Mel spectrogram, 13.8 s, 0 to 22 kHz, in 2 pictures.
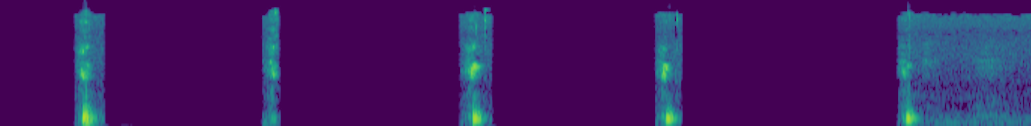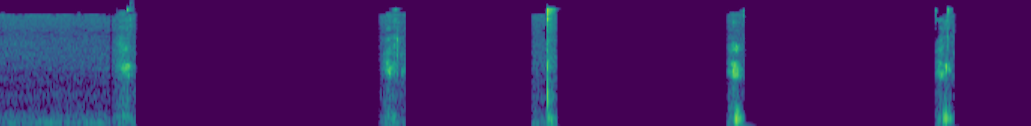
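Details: Violent, loud hiccups lasting 12.5 hours, after eating and drinking soda: sharp, isolated hiccups recurring every one to two seconds, roughly 23 a minute, in a quiet room.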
